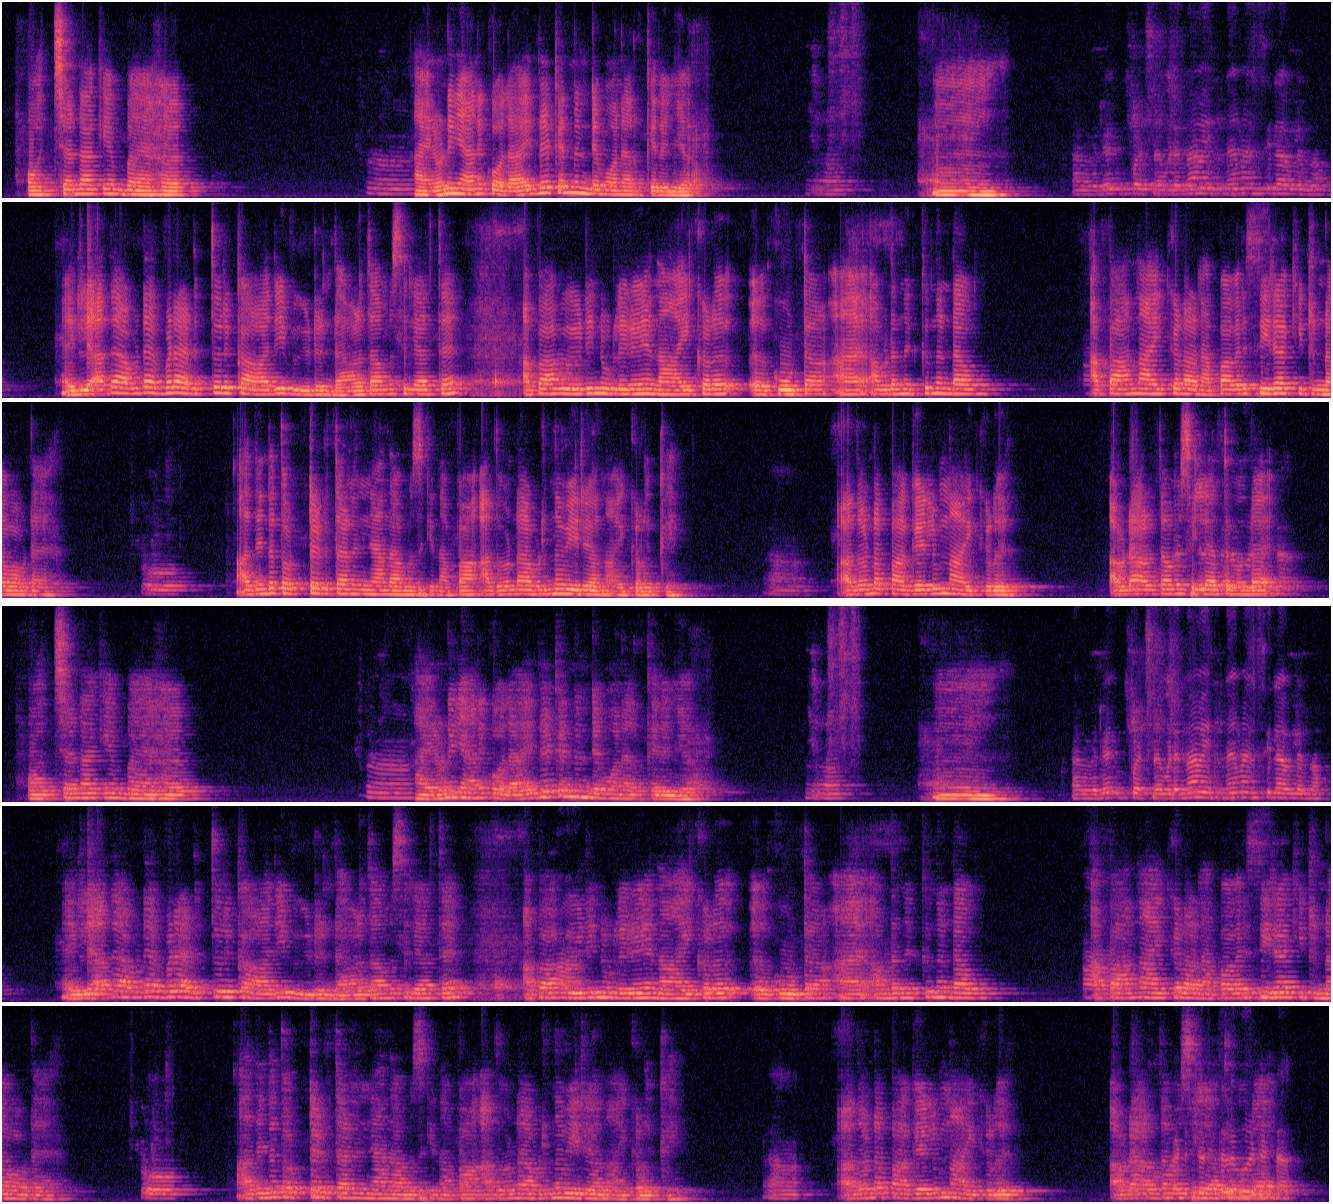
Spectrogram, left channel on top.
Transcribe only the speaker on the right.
ആഹ്
ആ..
അവര് പെട്ട ന്ന വിടന്നാ വരുന്നന്ന് മനസ്സിലാവില്ലല്ലോ.
ആഹ്
ആഹ്
ഓ..
ആ
ഓ അടുത്തടുത്തുള്ള
വീടുണ്ടോ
